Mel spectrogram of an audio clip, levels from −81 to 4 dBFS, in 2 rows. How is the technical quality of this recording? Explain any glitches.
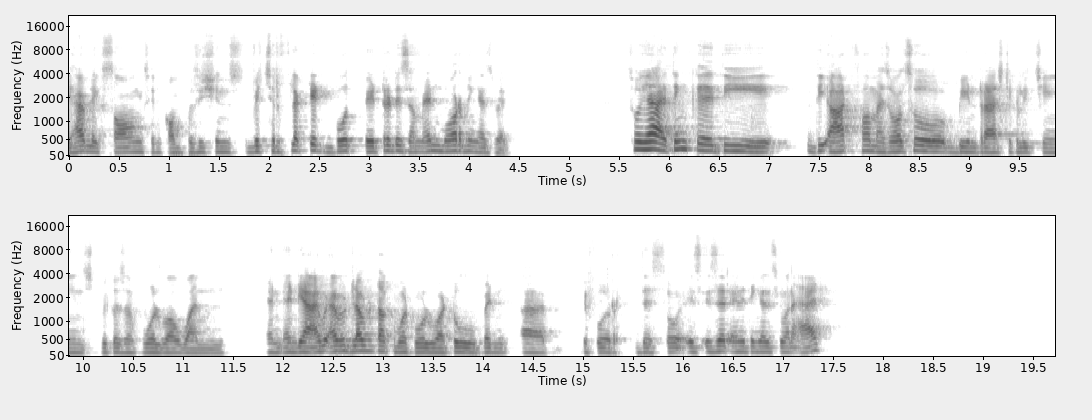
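Nothing stood out on listening: no glitches or technical problems could be heard anywhere in the recording.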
